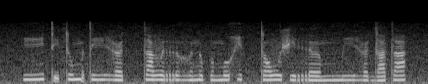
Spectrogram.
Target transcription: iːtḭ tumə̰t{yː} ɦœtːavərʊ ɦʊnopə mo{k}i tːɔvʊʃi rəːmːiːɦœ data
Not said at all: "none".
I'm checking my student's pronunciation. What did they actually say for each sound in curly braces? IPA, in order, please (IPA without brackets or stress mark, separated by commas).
iː, x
